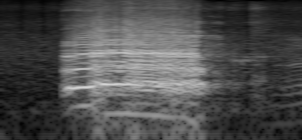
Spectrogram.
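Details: Captive Steller sea lion pup, roughly three months old, at Ise Sea Paradise aquarium, Japan, cared for by its mother Hina; a single loud, steady, harmonic bleat lasting under a second, followed by low background murmur.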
